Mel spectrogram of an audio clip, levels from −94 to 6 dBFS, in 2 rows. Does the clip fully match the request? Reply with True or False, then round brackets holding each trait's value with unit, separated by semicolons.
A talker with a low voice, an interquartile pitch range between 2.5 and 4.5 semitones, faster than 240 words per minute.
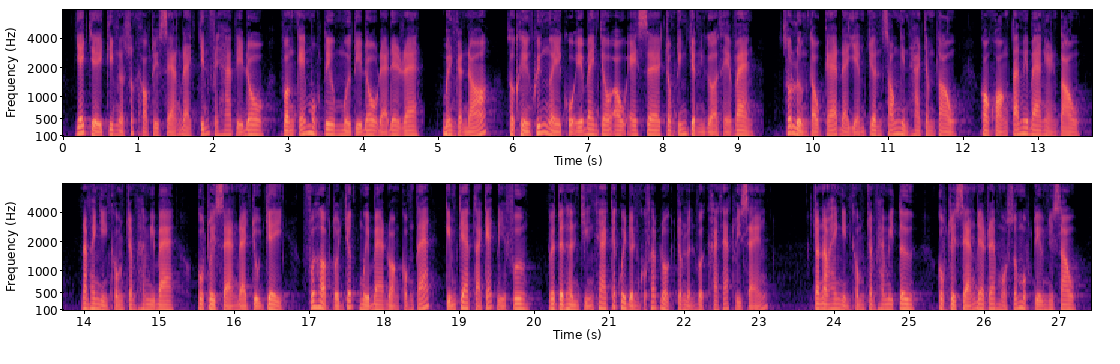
False (110 Hz; 3.6 semitones; 235 wpm)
